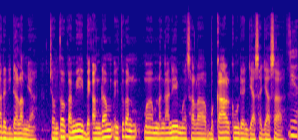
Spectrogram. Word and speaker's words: Bekangdam: Bekangdam bacanya ya. Bekangdam. Saya selalu bilang Bekang gitu ya.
